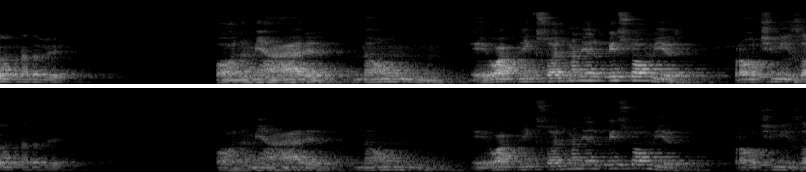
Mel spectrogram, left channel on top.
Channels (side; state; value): right; quieter; 10.0 dB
